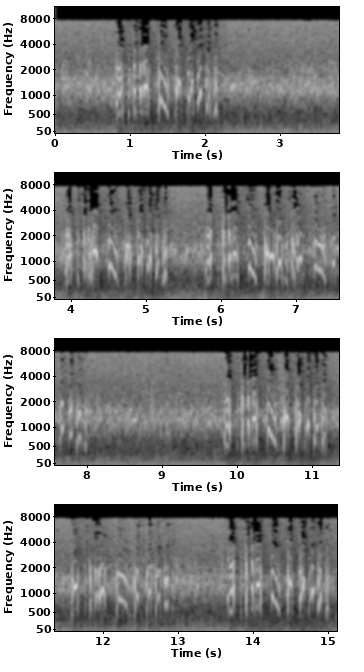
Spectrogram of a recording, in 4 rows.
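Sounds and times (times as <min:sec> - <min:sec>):
constant hiss: 0:00.0 - 0:15.1
storm petrel giving rapid rattling series of falling notes: 0:00.5 - 0:15.1.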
